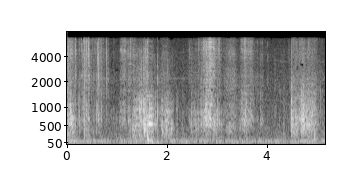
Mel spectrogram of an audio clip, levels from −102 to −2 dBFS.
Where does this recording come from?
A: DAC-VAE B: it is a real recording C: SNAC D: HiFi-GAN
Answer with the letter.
B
